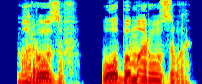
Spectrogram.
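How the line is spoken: Clarifying in undertone. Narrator (Russian): уточнил Соболев вполголоса

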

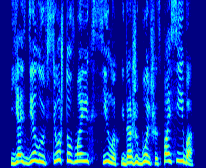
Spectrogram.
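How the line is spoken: Calling after someone. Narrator (Russian): крикнула вслед

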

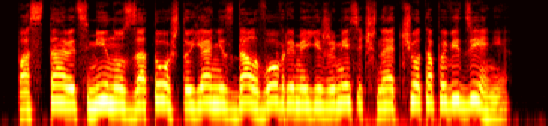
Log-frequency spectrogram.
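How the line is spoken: Growling. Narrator (Russian): прорычал Ник

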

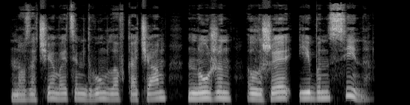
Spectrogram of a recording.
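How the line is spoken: Whisper. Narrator (Russian): тонкие губы под усами под ковкой прошептали

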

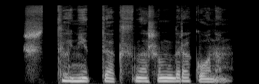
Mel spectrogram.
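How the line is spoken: Suffering, pained proclamation. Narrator (Russian): страдальческим голосом возвестил Шираж

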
